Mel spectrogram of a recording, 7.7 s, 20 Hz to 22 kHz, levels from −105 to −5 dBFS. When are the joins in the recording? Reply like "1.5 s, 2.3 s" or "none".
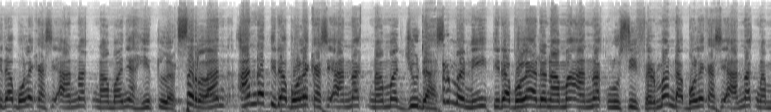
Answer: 1.8 s, 4.4 s, 6.5 s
